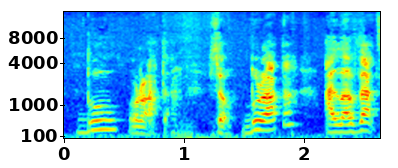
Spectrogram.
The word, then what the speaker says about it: burrata: Pronounced properly, it's burrata. Like a boo. Like boo. It's Halloween, right? Boo-rata.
